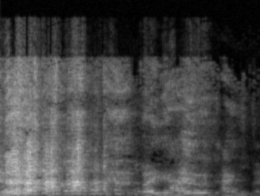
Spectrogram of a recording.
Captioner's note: everyone laughs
